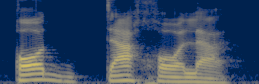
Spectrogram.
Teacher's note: So the first word here is qad, and the next one is actually dakhala. However, because the two dals effectively come together when you do your recitation, we completely ignore the first dal. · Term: merging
